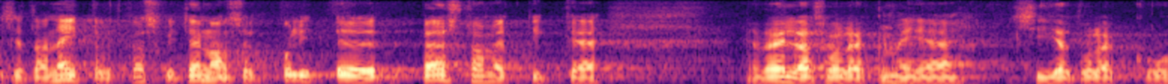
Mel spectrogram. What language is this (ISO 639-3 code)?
est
